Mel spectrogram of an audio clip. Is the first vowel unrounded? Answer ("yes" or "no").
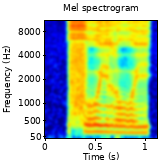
no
